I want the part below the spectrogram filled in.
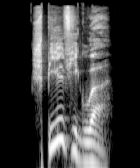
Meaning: man (piece in board games)
- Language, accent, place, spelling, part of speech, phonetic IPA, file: German, Germany, Berlin, Spielfigur, noun, [ˈʃpiːlfiˌɡuːɐ̯], De-Spielfigur.ogg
